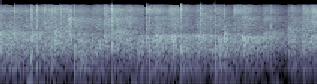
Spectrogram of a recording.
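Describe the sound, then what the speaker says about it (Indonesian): A short burst of applause from a small group of students after a group discussion presentation, scattered hand claps filling the whole moment. "Tepuk tangan untuk kelompok"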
